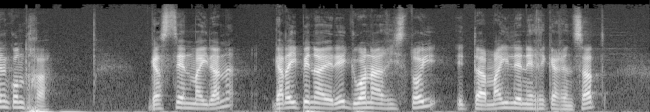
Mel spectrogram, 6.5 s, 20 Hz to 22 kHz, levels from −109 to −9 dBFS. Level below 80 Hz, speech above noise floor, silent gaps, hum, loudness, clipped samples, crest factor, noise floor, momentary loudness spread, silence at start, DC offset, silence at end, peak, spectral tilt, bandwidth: -36 dBFS; 32 dB; none; none; -17 LUFS; under 0.1%; 18 dB; -50 dBFS; 11 LU; 0 s; under 0.1%; 0.45 s; 0 dBFS; -3 dB/octave; 19 kHz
